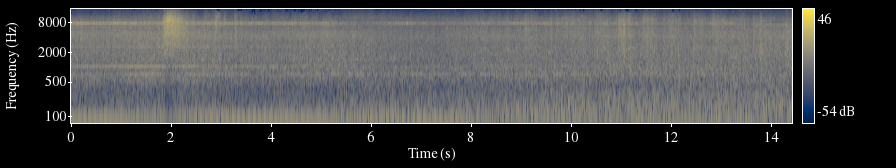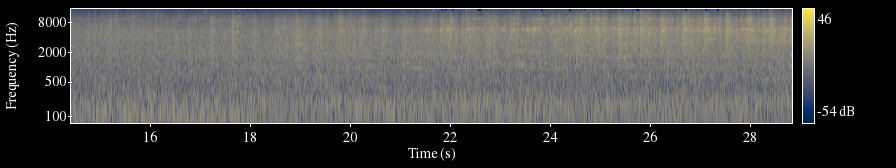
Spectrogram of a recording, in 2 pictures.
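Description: CSX EMD SD40-3 and SD40-2 diesel locomotives, with EMD 16-645 two-stroke V16 engines, pass slowly with a heavy low rumble. There is a brief sharp noise about two seconds in. The rumble fades out about halfway through as the freight cars follow, their wheels clicking over the rail joints and squealing faintly near the end.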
